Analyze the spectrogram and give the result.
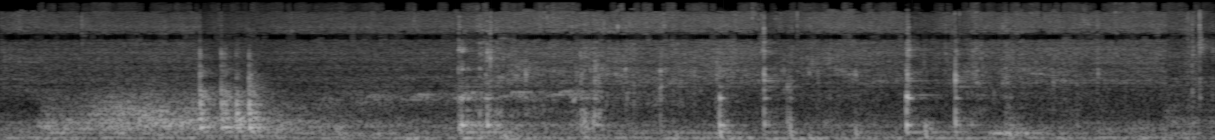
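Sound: cinnamon, cardamom, pepper and cumin sizzling in hot oil

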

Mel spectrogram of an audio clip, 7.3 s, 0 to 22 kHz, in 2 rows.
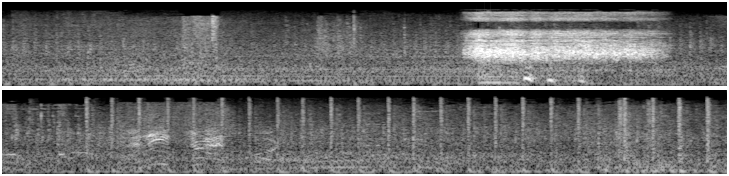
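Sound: gunfire in video game Battlefield 2042

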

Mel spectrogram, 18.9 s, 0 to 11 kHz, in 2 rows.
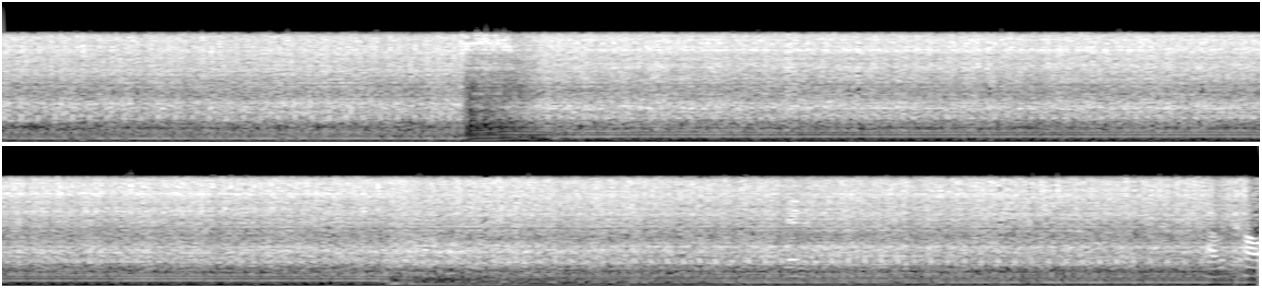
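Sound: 1945 Farmall BN tractor engine running

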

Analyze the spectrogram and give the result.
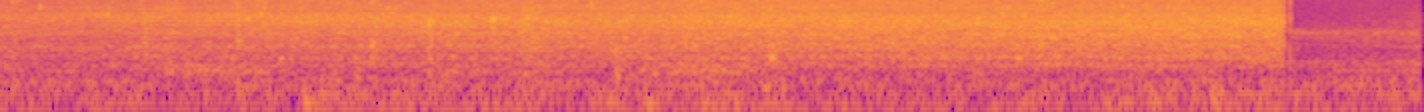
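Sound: wheat flour snacks deep frying in oil

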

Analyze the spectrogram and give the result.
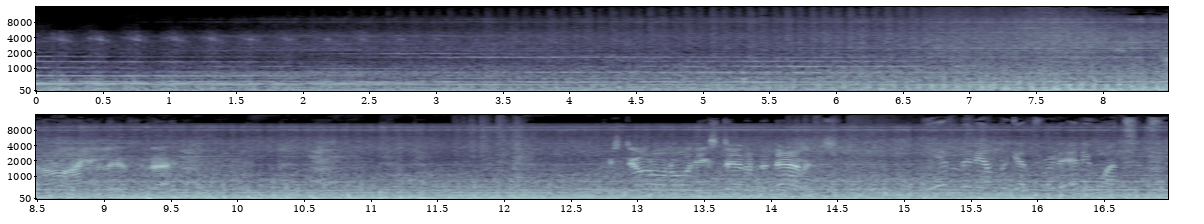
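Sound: helicopter in video game F.E.A.R

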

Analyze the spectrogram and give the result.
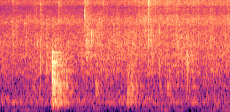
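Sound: egg burji mixture frying in a pan

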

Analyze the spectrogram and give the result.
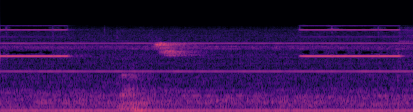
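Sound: multimeter continuity test beeping

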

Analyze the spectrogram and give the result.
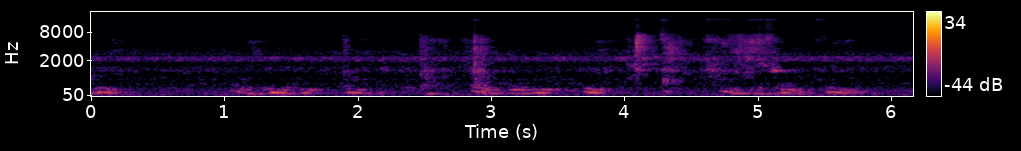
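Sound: water splashing while bathing an elderly woman

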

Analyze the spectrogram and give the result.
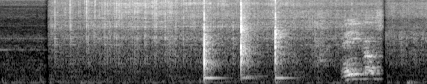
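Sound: toothpaste sizzling on a hot pan

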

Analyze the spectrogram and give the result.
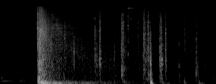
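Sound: gunshots in the video game Call of Duty Modern Warfare 2

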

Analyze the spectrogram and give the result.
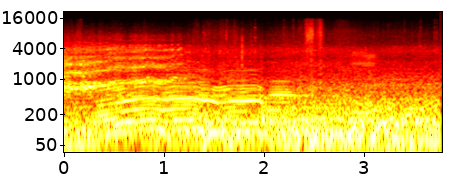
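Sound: Corvette C8 drifting sideways through a corner, tires skidding

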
